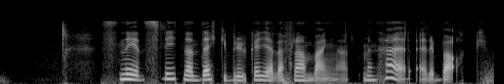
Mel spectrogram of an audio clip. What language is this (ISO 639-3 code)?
swe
